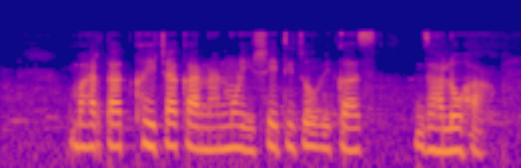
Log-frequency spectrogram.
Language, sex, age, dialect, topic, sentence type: Marathi, female, 31-35, Southern Konkan, agriculture, question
